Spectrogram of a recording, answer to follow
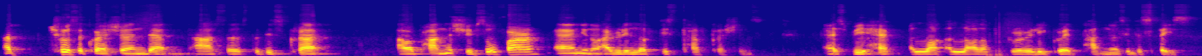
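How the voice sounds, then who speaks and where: Deep-voiced relaxed man hosting. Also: moderate pace, dull audio. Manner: relaxed, chatty, picks questions from chat. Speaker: host reading questions from the live chat. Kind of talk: livestream AMA.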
